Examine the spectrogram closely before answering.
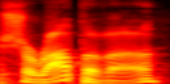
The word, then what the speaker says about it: Sharapova: out because it's Maria Sharapova or actually Maria Sharapova is the correct pronunciation but Sharapova and yet it's not a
